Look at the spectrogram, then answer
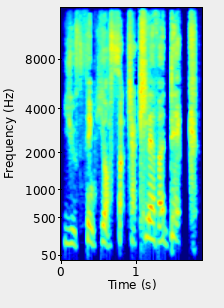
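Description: A woman's voice: fairly low pitch, moderate pace, slightly rough, dry recording, clean studio sound. A woman voicing a strict schoolteacher with a weedy little voice who can't pronounce her R's, snapping and scolding at her class. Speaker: teacher character in an audiobook. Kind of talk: audiobook character reading.

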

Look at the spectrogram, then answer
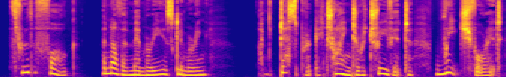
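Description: A woman playing a hungover, groggy young woman, self-mocking and bewildered, groaning and breathy in first-person audiobook narration. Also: lowish voice, a little mellow, dry recording, clean studio sound, full character voice. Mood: groggy, straining.

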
